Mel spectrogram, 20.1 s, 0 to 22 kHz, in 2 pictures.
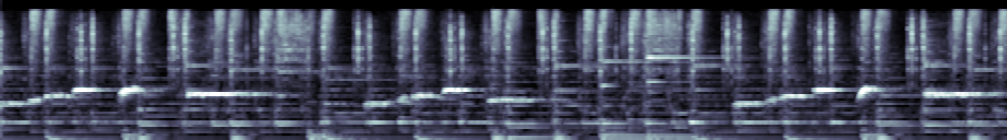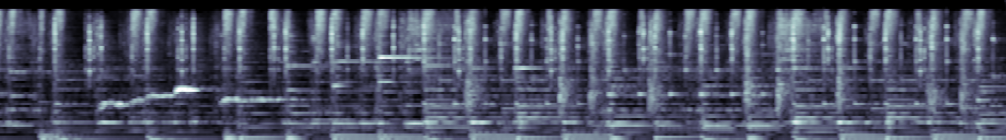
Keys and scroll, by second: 1.0 ctrl+z, 3.9 ctrl+-, 5.2 ctrl+=, 5.4 ctrl+=, 5.8 space.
